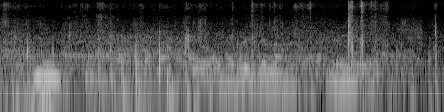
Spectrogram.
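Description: Untranscribed voices talking, with footsteps and short scuffs on a rocky, stony path.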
